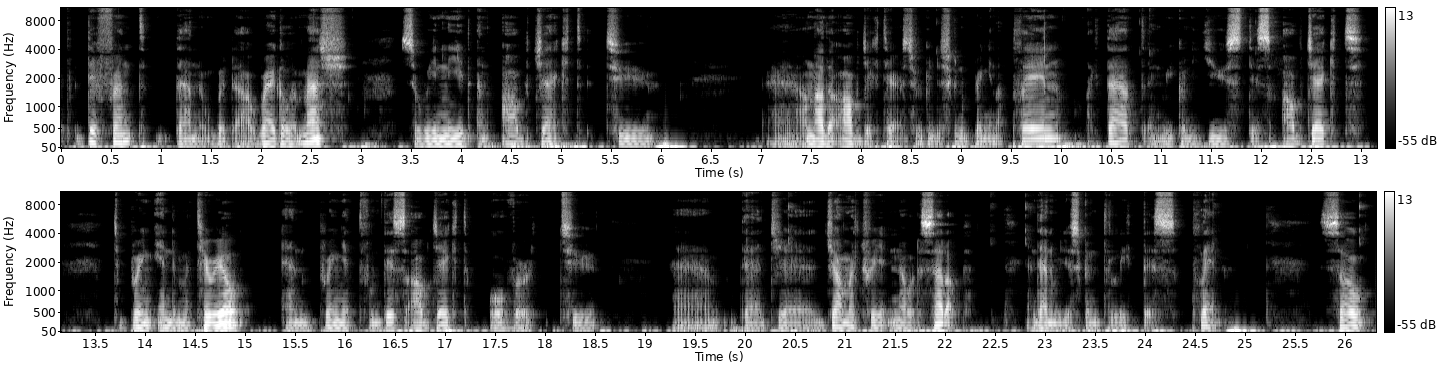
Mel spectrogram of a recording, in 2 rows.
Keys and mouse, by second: 3.9 shift+right click, 4.8 shift+a, 10.0 g, 11.4 r, 20.0-20.4 shift+middle drag, 22.5 middle click, 24.7-26.1 middle drag.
